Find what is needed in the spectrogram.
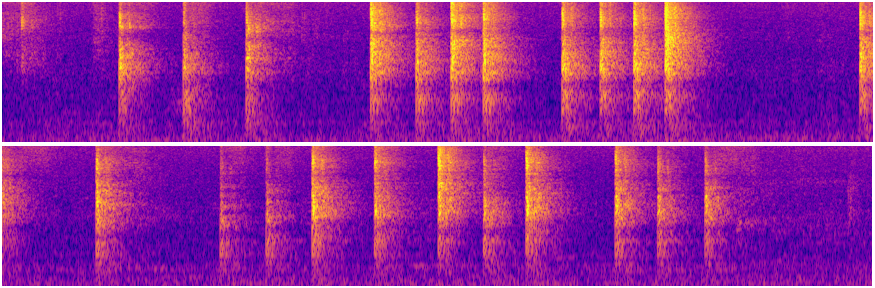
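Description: Chalk writing on a blackboard: a run of quick, irregular taps in uneven clusters, thickest a couple of seconds in, with a short pause near the middle before the taps resume.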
